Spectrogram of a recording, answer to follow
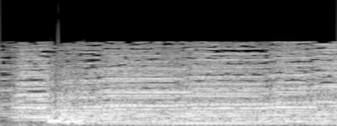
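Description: Orchestral cartoon score led by brass. A low brass passage comes in just after the start and is held.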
